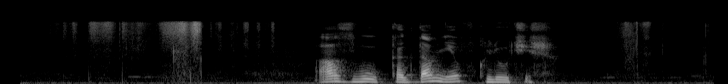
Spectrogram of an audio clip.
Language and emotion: Russian, neutral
